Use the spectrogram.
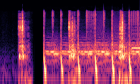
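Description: A brief rustly burst, a short pause, then a clock ticking rapidly and steadily, sharp clicks riding over a faint sustained hum, with no talking.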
